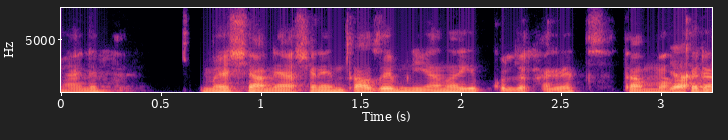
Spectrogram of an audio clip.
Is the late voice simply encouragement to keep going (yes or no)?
no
